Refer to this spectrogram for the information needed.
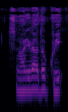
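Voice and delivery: ordinary delivery

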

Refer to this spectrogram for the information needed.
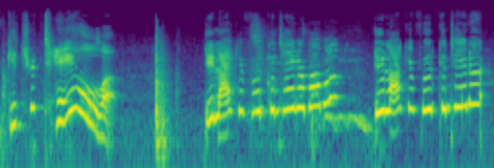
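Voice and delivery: very high squeaky coo. Real, not acted. Mom asking the dog about its new feeder in squeaky high baby talk. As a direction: ask the dog up high and sweet.

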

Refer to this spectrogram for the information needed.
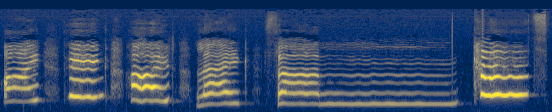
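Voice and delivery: high squeaky chicken voice; chicken puppet voice. Acted. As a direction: ask like a shy little chicken.

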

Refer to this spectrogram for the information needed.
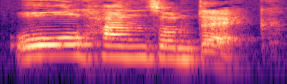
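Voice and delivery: loud, high, drawn-out command; shouted order. A narrator's reading. Flynn orders all the pirates up, calling out. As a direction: call the crew up slowly. Captain orders crew to deck.

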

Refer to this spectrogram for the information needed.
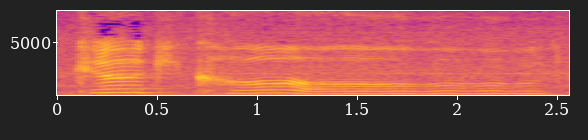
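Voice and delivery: cookie cold, very slowly stretched; drawn out. Shown as a demonstration. Girl repeating a phrase, stretched very slowly.

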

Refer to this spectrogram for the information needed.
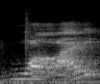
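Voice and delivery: ordinary delivery

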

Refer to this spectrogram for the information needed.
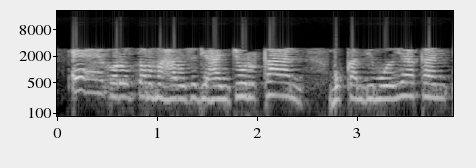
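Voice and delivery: high-pitched mock protest; indignant objection. Listener insists corruptors deserve ruin, indignant.

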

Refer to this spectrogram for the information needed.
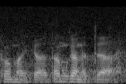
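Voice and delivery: low, very quiet, rushed aside; mock inner dread. Brother facing a red-eyed gangster, mock inner dread. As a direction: mutter it fast to yourself as if doomed.

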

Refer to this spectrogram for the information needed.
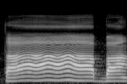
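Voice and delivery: long held "তা", then a short "বা"; one-alif madd. Shown as a demonstration. Teacher demonstrates madd, long "তা" and short "বা". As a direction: stretch the vowel of "তা", keep "বা" brief. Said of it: "এখানে এক আলিফ টান হবে".

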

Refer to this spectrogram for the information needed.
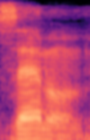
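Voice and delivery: "জেনন" starting with z, ze-non; correct pronunciation. Shown as a demonstration. Teacher offering the right option, correct pronunciation. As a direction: say "জেনন" with z, falling. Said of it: "তাহলে এটা কি".

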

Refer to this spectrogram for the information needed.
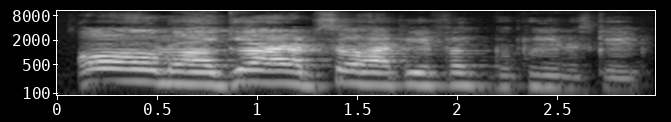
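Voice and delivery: hammed-up exasperation; exasperated outburst. Real, not acted. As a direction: cry out to the heavens. Exasperated with quiz.

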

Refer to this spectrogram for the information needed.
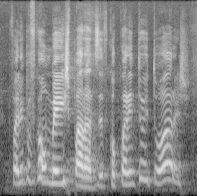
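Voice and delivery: loud, high-pitched exasperated telling-off; retold scolding. Doctor retelling how he scolded his patient, exasperated. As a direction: re-enact an exasperated reprimand, pushed loud and high.

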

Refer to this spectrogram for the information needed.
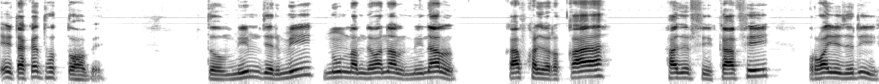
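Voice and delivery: usual speaking voice

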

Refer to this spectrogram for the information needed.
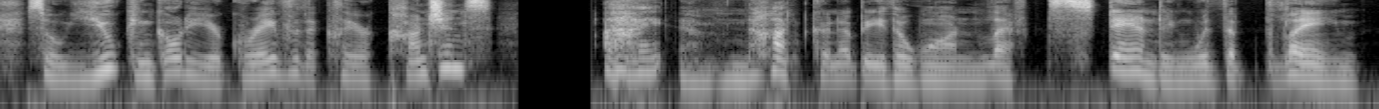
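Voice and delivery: loud, hard, relentless tirade; furious. A narrator's reading. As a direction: hammer her with each line. Son's furious tirade continues.

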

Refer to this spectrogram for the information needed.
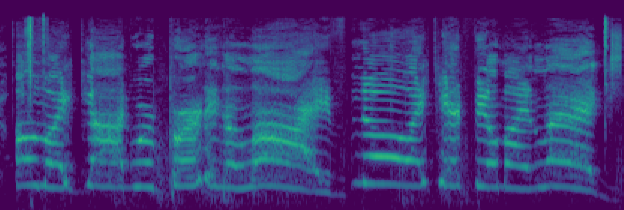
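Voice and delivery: high, loud screaming in agony; burning scream. Acted. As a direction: scream like you're on fire. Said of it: "your family's screaming".

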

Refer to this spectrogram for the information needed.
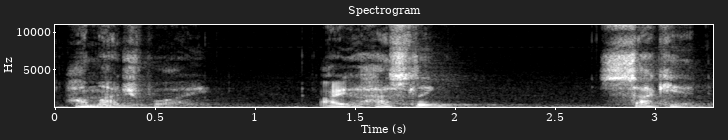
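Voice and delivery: put-on shaky, hoarse old man whisper; hoarse trembling whisper. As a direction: breathe it out, trembling and rasping. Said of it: "His hoarse, tremulous whisper".

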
